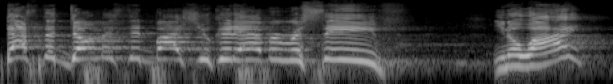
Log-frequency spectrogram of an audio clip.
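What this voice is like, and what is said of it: Yelling, raised loud voice. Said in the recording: “I'm sorry I'm yelling at you”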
